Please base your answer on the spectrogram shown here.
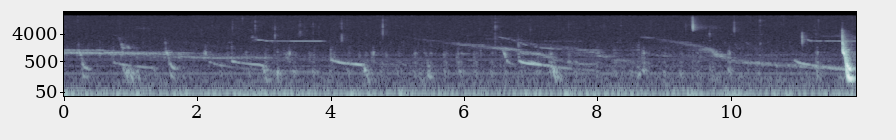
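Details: Weddell seals under thick sea ice in McMurdo Sound, Antarctica, recorded November 2017 by an observatory 21 m below the ice: many overlapping descending whistles and sweeping trills, chirps and pulses, with a steady low hum throughout.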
